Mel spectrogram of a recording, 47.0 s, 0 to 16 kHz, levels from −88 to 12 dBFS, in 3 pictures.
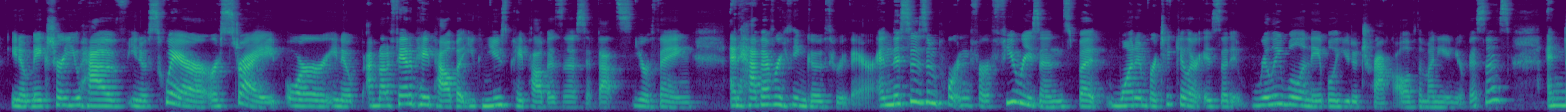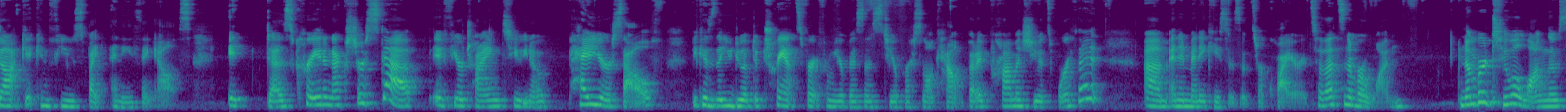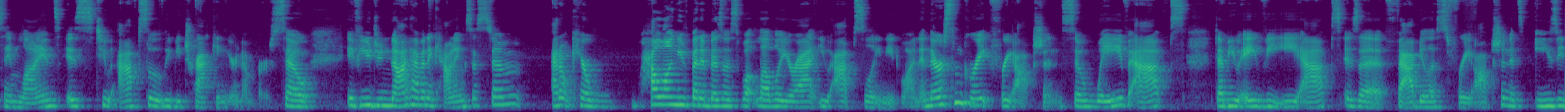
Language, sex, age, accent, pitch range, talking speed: English, female, 20-39, American, 185-230 Hz, 225 wpm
